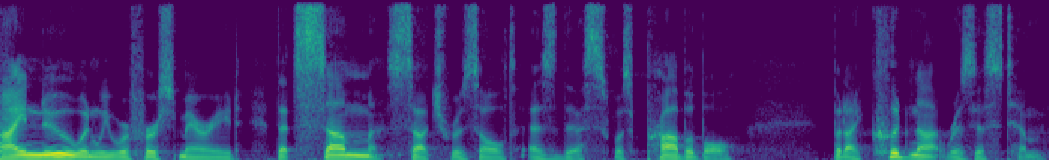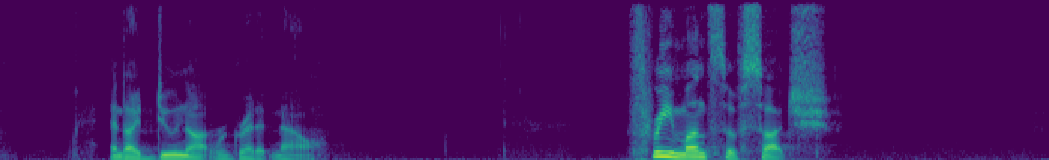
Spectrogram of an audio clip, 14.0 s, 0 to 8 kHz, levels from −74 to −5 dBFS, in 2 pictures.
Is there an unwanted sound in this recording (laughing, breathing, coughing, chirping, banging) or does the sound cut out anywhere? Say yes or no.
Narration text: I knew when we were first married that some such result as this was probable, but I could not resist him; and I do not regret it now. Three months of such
no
